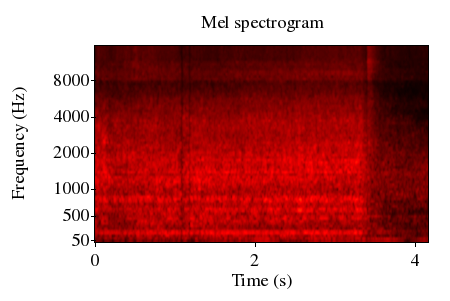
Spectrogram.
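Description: Hotpoint NSWR843C washing machine working partway through a 40°C wash, a steady hum with a rushing noise that cuts off a little over three seconds in, leaving a low rumble.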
